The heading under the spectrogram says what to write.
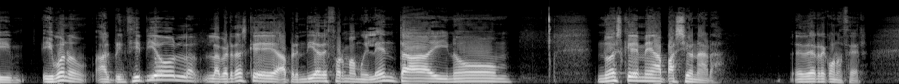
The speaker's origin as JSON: {"language": "Spanish", "town": "Getafe", "region": "Community of Madrid", "country": "Spain", "tie": "born or raised there", "said": "gente con la que todavía sigo viendo allí en mi ciudad natal, ¿no? En Getafe"}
